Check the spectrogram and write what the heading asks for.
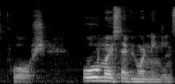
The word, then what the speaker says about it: Porsche: We're supposed to say Porsche, we're supposed to say Nike, but we don't. We say Porsche, we say Nike. It's almost everybody in England says Porsche.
